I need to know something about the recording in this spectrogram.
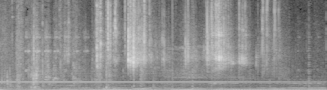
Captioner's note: pills rattling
